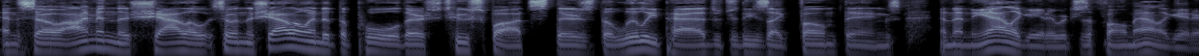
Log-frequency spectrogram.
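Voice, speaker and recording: With a normal speaking voice and an American accent, the speaker talks at a fairly quick pace with ordinary pitch variation, in a dry, close sound with no echo and a quiet background. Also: man. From Oklahoma, Cushing. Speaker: podcast guest. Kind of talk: casual chat.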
